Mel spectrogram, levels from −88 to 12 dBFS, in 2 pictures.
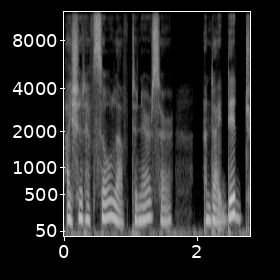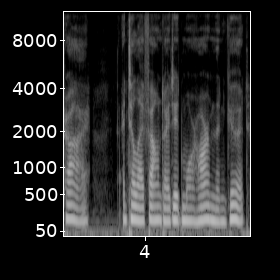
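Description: At about 3.12 s a mains hum comes in under the speech and sits there until roughly 5.28 s. It's a steady low drone right at 50 Hz, with a few low harmonics stacked on top, running around 30 dB below the speech, so it's quiet. That's the power line leaking into the signal path, most plausibly through a ground loop or a transformer sitting close to the cabling.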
